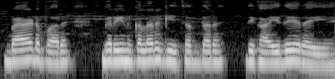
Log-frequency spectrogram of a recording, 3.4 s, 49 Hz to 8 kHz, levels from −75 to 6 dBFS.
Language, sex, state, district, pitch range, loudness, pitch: Hindi, male, Haryana, Rohtak, 145-155 Hz, -14 LUFS, 150 Hz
